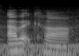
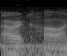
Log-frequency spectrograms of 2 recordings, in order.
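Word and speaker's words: Arrochar: Eric Carr. Yeah, that's how you pronounce it. Eric Carr and Tarbert.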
